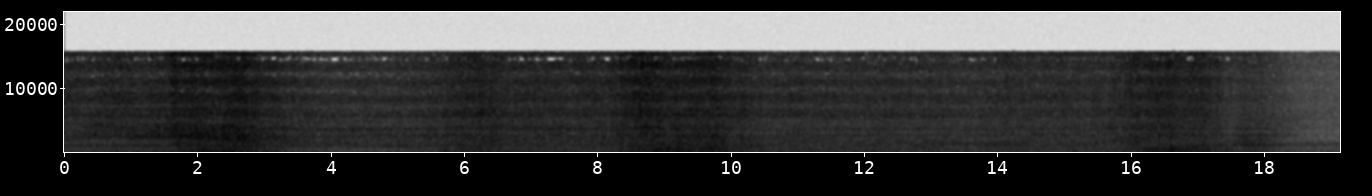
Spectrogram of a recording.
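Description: Small waves break and wash up onto the shore, swelling and fading in turn.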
